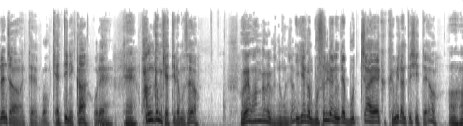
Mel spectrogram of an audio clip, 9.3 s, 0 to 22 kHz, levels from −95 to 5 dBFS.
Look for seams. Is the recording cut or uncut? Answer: uncut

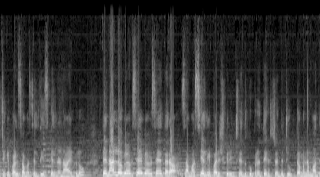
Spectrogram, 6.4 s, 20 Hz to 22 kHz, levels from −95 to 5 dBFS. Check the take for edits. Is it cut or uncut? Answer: uncut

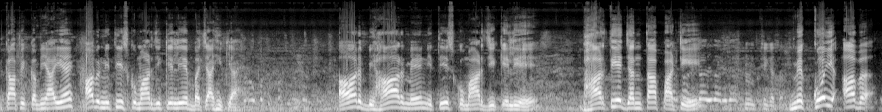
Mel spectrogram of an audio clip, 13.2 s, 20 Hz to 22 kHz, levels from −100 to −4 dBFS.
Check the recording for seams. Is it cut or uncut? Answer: cut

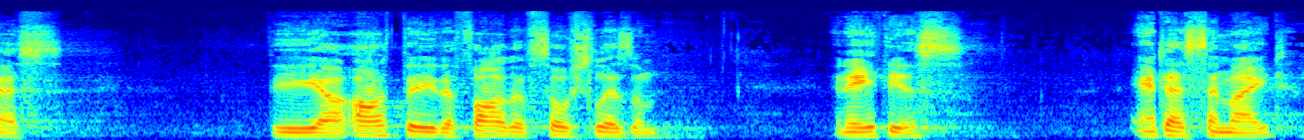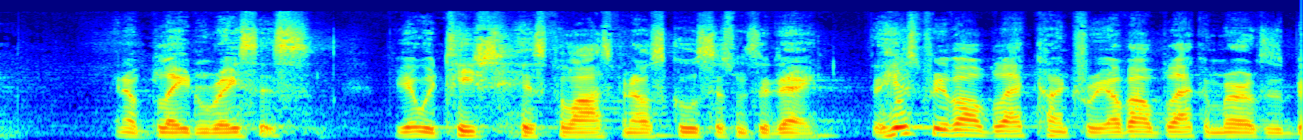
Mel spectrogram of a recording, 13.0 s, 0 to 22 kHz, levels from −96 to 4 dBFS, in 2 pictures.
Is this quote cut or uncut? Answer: cut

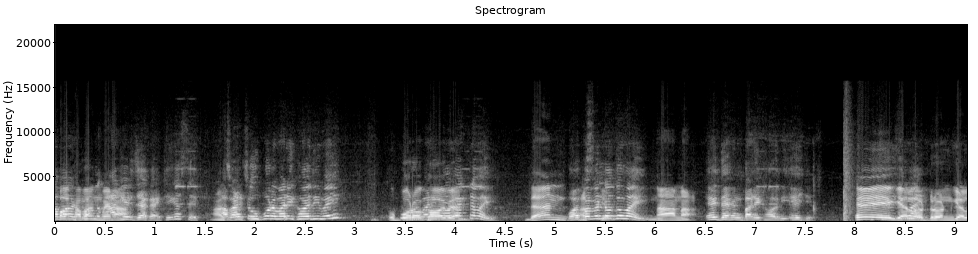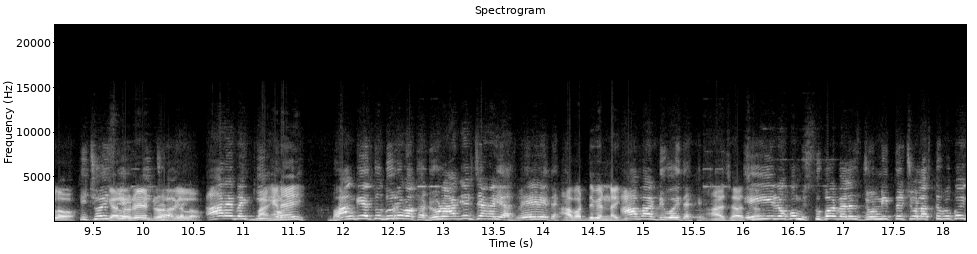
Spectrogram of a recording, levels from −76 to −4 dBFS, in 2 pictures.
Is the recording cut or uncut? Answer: uncut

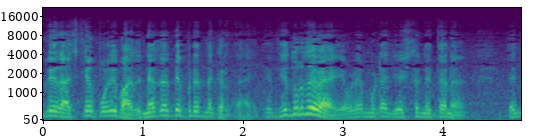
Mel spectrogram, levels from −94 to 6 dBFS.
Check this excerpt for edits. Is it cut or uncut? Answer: uncut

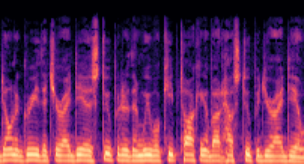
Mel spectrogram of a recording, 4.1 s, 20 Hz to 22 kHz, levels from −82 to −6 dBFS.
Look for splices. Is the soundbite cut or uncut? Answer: uncut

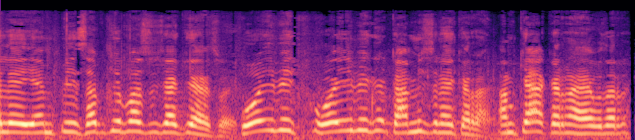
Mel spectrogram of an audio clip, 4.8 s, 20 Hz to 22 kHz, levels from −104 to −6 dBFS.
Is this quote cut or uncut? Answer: cut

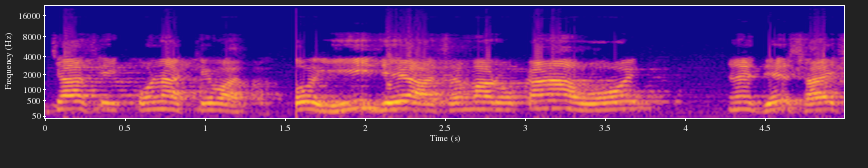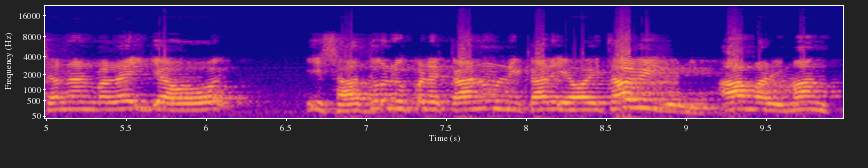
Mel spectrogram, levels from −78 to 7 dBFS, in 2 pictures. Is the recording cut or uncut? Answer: cut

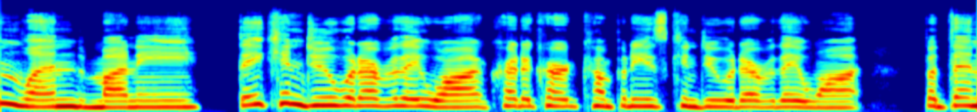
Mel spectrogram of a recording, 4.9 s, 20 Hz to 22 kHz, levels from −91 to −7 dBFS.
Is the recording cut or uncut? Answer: cut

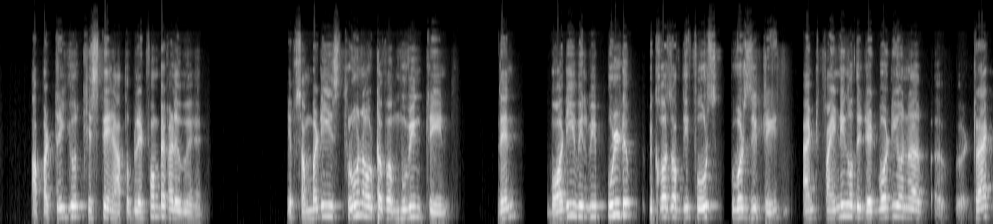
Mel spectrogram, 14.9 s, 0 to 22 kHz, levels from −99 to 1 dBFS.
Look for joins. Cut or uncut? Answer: uncut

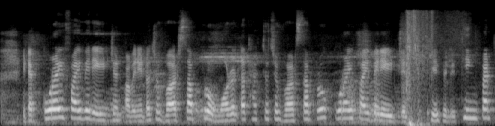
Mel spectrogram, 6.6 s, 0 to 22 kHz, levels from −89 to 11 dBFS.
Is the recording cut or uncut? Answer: cut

